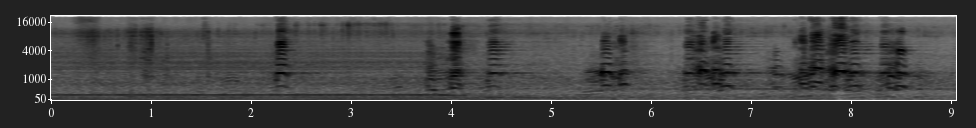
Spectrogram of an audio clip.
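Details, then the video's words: In cold weather, Canada geese on a freezing pond's ice and last open water give loud, nasal two-note honks in irregular bursts, several birds overlapping, over a steady low hum of background noise. "CANADA GEESE HONKING"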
